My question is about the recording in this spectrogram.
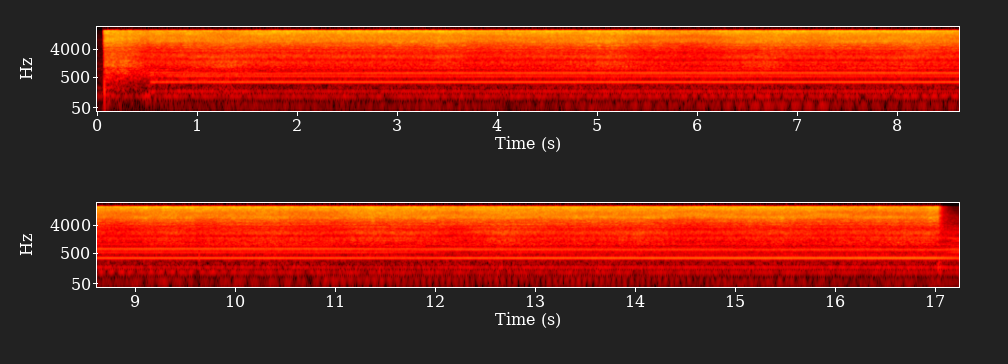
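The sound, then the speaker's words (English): A pressure washer sprays water in a steady, loud hiss, rinsing gunk off a surface, with a constant motor hum and whine underneath that holds unchanged for the whole stretch, no voices present. “You're letting the pressure of the water do it.”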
